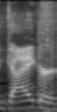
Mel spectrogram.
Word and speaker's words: Geiger: I forget what it was because I mispronounced Geiger counter as Giger counter.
